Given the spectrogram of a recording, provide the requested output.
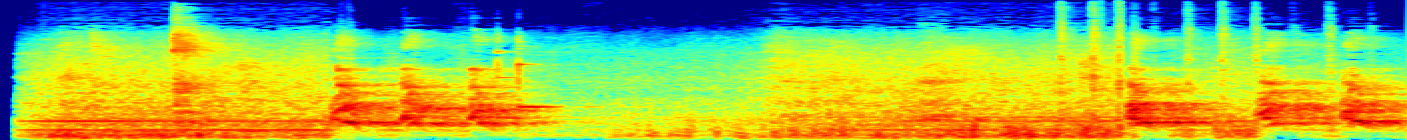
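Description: A Chow Chow puppy gives high, short yipping barks in quick bursts over a low background hum.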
